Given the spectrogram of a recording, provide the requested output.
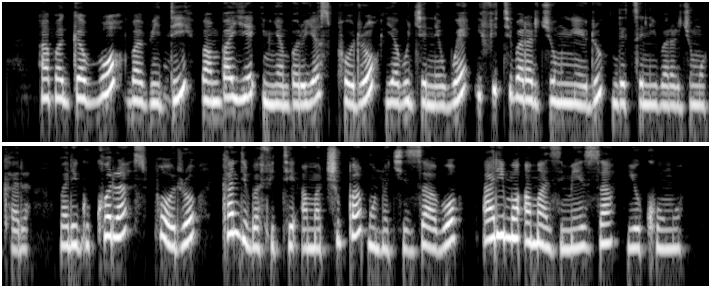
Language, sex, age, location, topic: Kinyarwanda, female, 18-24, Huye, health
